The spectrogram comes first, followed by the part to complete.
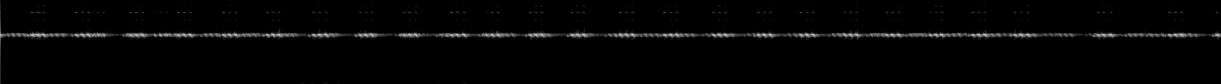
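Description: A cricket chirps steadily, with short high pulsed bursts repeating a few times each second.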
